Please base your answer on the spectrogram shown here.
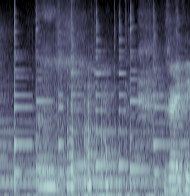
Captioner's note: light string music; laughing gently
